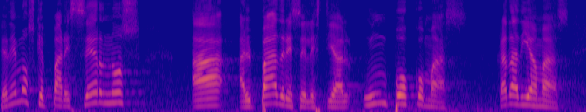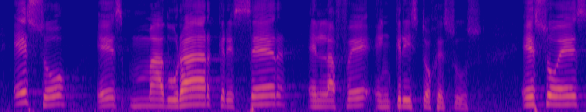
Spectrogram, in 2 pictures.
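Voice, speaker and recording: A man speaks at a very slow pace with a high pitch and lively intonation. The recording is very clean, with a silent background. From Korean heritage, not raised in Korea; learned Spanish in Argentina. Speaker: preacher. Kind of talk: sermon.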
